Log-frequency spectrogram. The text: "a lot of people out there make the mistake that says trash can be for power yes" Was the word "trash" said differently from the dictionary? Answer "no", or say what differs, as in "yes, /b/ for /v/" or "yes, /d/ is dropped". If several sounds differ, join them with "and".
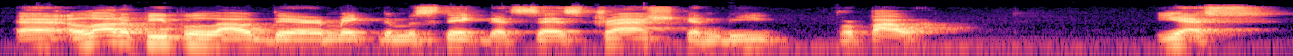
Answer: no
